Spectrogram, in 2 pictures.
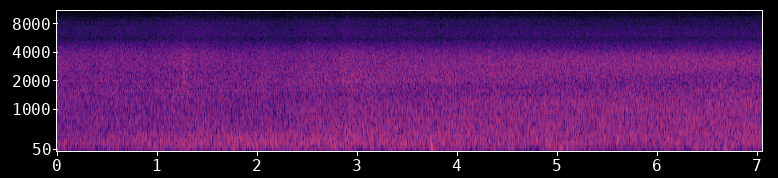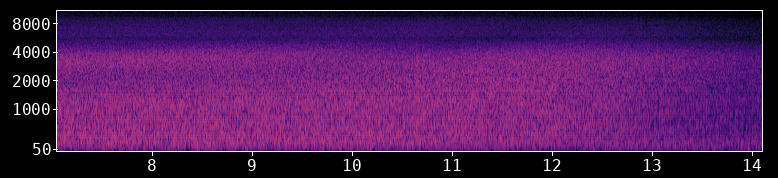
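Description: Wind on a clip-on microphone mixed with small surf breaking on a sandy beach: a steady rushing noise that eases off near the end.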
